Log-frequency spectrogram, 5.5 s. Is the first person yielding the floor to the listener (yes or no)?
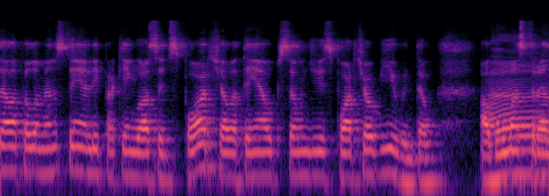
no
